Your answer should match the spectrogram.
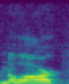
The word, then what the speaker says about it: Millar: Joe Kelly, Jonathan Hickman, Brian Michael Bendis, Marguerite Bennett, Matt Wagner, Jason Aaron, Jason Latour, James Asmus, Mark Millar, or Miller, depending on how you want to pronounce that, Paul Jenkins, Philip Tan, G.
